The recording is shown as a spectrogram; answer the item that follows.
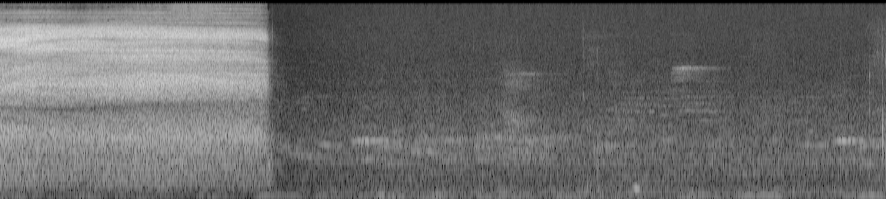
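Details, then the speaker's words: Loud, rushing deep breath in, nearly three seconds long, through a rotate-and-click dry powder inhaler after a dose is loaded, then quiet while the breath is held; inhaler technique demonstration. "So you notice I have to take very deep breaths to make sure that the drug is actually deposited into the throat area."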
